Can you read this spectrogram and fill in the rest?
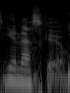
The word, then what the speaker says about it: Ionescu: Sabrina I think it's is it INESCU? – It's, no, it's Ionescu.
